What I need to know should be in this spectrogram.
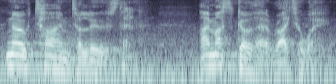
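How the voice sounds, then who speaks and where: Gentleman doctor vampire, game drama: lowish pitch, wide inflection, formal, courteous, earnest, music underneath. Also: big pitch swings, a little slow. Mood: urgent. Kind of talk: video game drama acting.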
